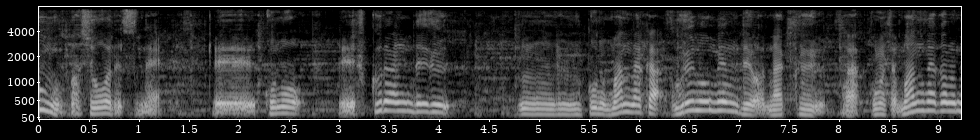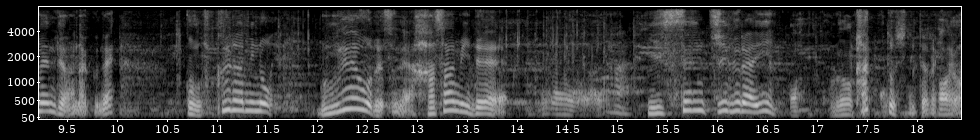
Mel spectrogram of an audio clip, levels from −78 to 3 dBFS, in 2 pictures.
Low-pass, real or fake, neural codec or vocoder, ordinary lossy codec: 7.2 kHz; fake; vocoder, 22.05 kHz, 80 mel bands, HiFi-GAN; none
